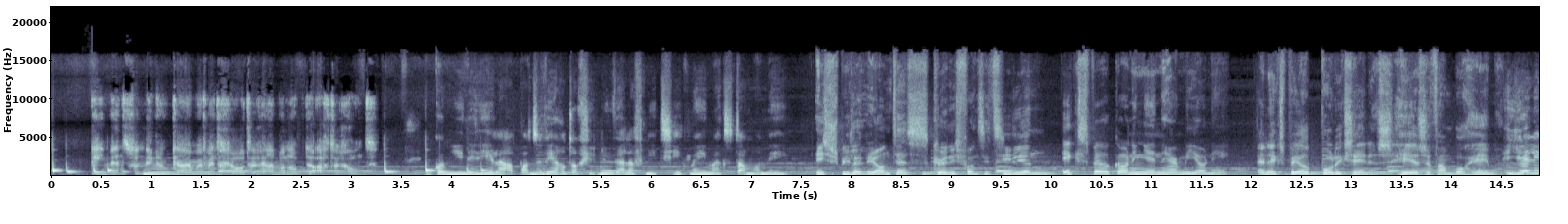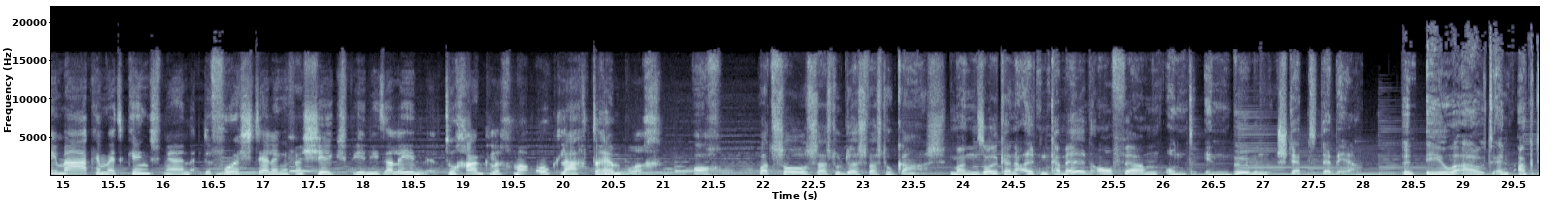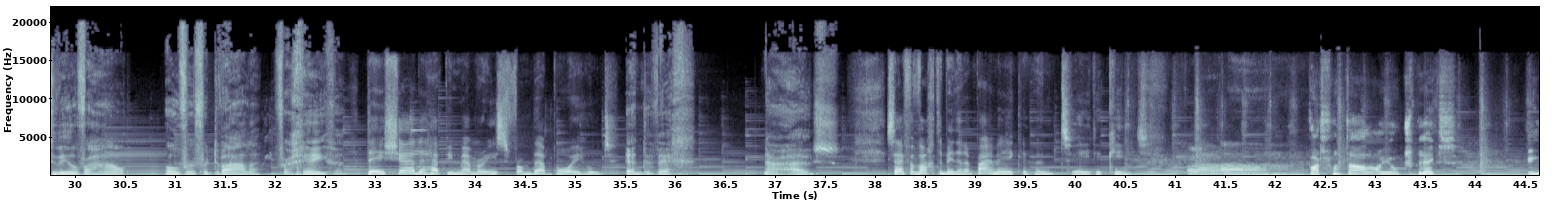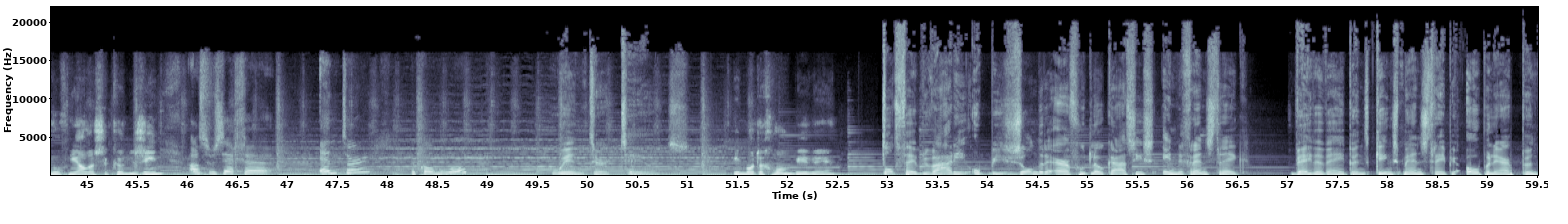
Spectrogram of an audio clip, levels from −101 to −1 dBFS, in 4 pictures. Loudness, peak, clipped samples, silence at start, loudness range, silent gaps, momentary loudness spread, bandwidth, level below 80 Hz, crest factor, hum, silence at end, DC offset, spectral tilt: -18 LUFS; -2 dBFS; under 0.1%; 0 s; 3 LU; none; 8 LU; over 20 kHz; -38 dBFS; 16 dB; none; 0 s; under 0.1%; -5 dB/octave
